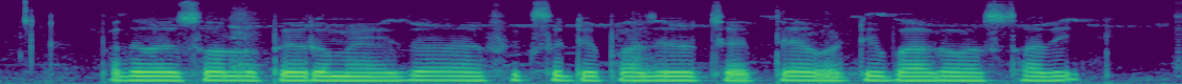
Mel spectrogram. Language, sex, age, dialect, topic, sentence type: Telugu, male, 25-30, Southern, banking, statement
